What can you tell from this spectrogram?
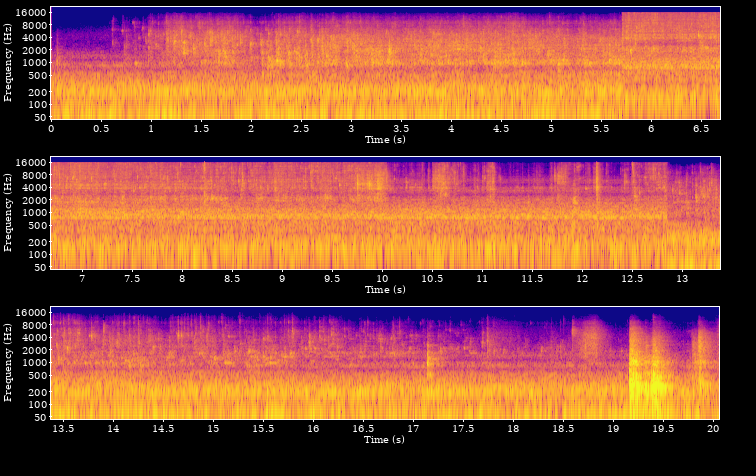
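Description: Water poured from one plastic dehumidifier collection bucket into another: a steady splashing stream as the lower bucket fills. Near the end, a couple of loud knocks as a plastic bucket is set down.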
